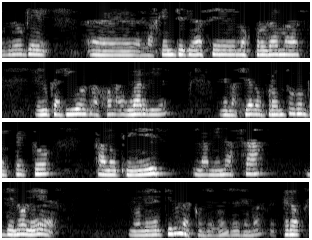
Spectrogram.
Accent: Canary Islands, Spain; yo soy canario

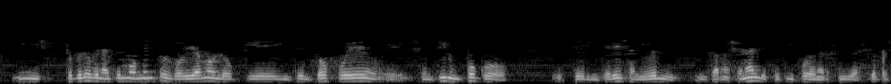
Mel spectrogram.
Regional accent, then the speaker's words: Uruguay; uno como uruguayo le tiene un cierto cariño a su país, y más el que ha vivido afuera

